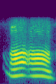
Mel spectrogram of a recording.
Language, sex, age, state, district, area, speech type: Assamese, male, 60+, Assam, Dhemaji, rural, conversation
